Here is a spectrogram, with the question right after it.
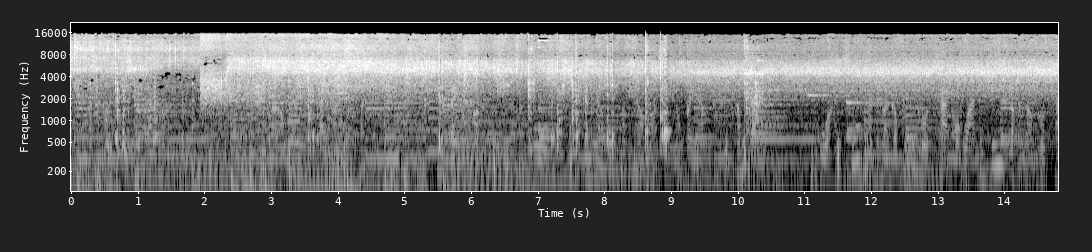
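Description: Shallots and garlic stir-fry in a pan over a charcoal stove, a loud steady sizzle with scraping stirs throughout, which eases partway through while frying continues under faint background sound.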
